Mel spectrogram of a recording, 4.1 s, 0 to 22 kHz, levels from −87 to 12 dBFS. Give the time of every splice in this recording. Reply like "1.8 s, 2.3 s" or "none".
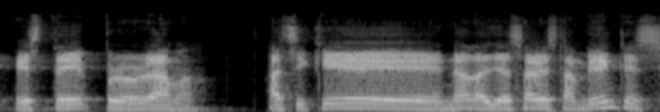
none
